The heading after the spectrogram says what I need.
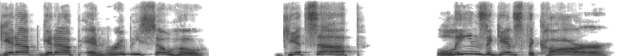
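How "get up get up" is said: mock insistent, repeated, screamed delivery. Retelling a wrestling video scene, imitating Ty Conti screaming. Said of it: "she's screaming at Ruby".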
